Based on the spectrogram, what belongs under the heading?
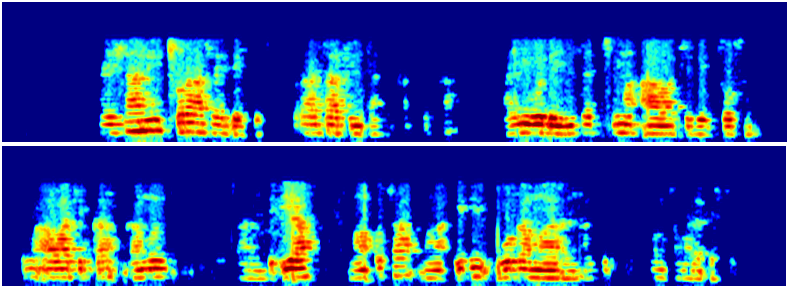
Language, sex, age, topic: Gamo, male, 25-35, government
